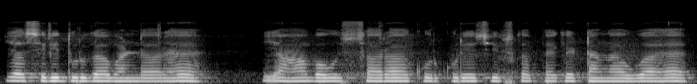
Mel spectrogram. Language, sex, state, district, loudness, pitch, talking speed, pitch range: Hindi, male, Jharkhand, Deoghar, -16 LUFS, 155 Hz, 130 wpm, 150-155 Hz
